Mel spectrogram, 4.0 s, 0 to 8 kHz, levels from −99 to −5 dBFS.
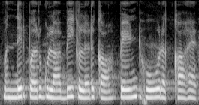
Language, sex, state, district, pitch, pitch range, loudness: Hindi, female, Uttar Pradesh, Saharanpur, 225 Hz, 210-235 Hz, -17 LUFS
